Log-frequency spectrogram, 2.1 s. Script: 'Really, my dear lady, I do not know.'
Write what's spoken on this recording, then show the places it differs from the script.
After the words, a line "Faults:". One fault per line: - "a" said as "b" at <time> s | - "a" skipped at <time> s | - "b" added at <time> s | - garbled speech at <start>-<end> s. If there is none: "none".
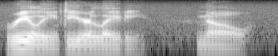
'Really, dear lady, know.'
Faults:
- "my" skipped at 0.4 s
- "I do not" skipped at 1.1 s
